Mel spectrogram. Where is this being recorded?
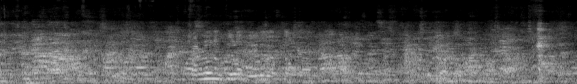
in a crowded indoor space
